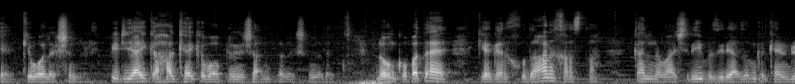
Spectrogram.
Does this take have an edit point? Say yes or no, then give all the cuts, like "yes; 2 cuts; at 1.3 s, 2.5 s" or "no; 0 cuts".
yes; 2 cuts; at 0.9 s, 3.6 s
